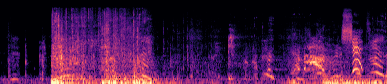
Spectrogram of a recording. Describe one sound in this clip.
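A young woman grunts with effort.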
